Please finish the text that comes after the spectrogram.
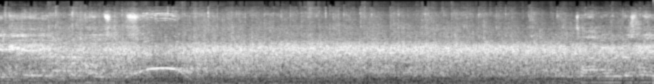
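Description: Applause from an audience at a statehouse speech, a steady wash of clapping that runs unbroken throughout and is heard alone, fairly loud and close.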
